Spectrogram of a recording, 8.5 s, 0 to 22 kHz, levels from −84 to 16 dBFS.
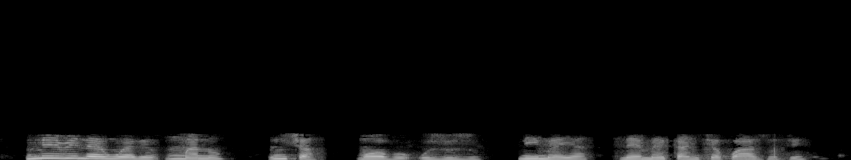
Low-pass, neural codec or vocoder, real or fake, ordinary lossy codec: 3.6 kHz; none; real; AAC, 16 kbps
